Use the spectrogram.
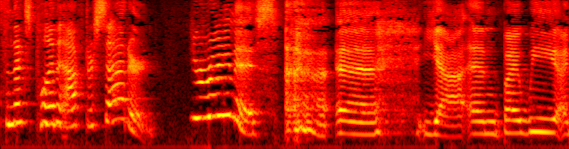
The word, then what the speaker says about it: Uranus: You know, the actual scientific pronunciation is Uranus.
